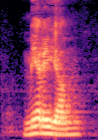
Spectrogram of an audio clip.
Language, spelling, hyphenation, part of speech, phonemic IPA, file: Dutch, Mirjam, Mir‧jam, proper noun, /ˈmɪr.jɑm/, Nl-Mirjam.ogg
- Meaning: 1. Miriam 2. a female given name, also spelled Miriam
